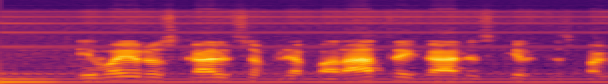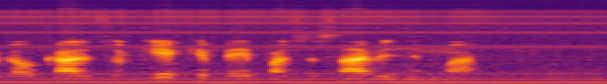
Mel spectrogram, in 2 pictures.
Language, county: Lithuanian, Tauragė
